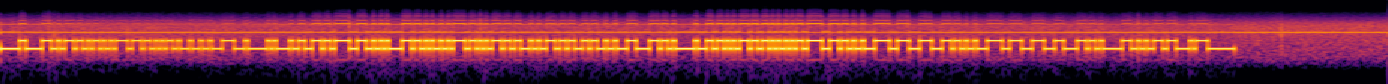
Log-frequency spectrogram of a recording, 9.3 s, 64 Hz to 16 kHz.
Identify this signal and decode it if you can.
RTTY (50 baud, 450 Hz shift), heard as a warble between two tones, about 880 Hz centre, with fading and a steady whistle near 1890 Hz. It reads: … DE SQ9XW TNX FER CALL. UR RST 599 599. NAME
